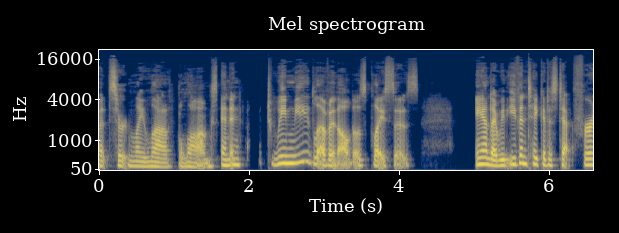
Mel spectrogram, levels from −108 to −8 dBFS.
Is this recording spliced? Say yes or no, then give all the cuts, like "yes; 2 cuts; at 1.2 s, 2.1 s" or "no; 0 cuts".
no; 0 cuts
